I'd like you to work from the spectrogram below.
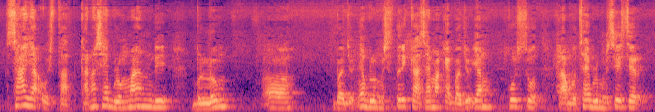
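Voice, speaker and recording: A man's voice: fairly high pitch, moderate pace, dark tone, slight background noise, close to an everyday voice. A man doing a meek remorseful confessor. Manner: meek, admitting fault. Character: remorseful middle-aged man confessing his faults. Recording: guitar music underneath.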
